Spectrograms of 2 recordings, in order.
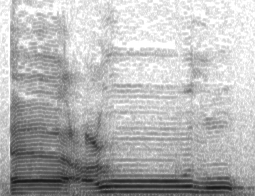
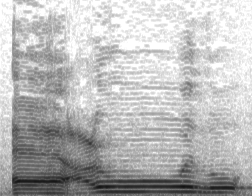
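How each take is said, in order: No difference in how they are said.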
